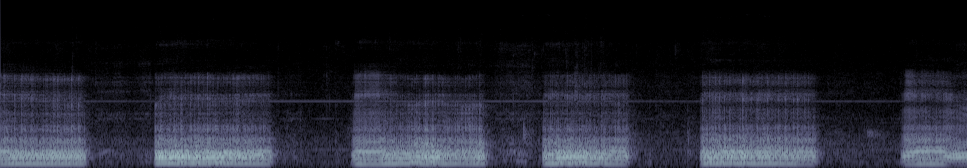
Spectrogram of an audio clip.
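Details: A protective Basset Hound mother guards her puppies from an older man indoors. Deep, raspy growls of about one and a half seconds repeat steadily, five in a row, each followed by a short silent breath.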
